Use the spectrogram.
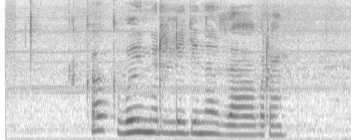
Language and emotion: Russian, sad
